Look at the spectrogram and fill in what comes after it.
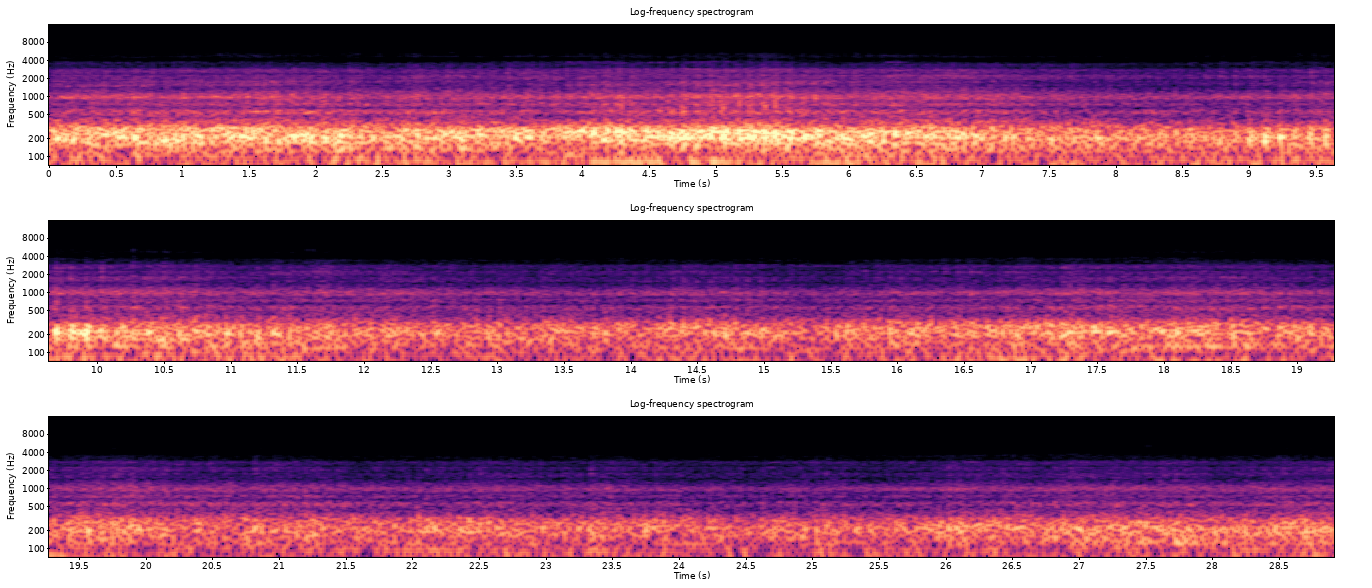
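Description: Freight train of autorack cars rolling past: a steady rumble of steel wheels on the rails, loudest about five seconds in and easing off slightly after.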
